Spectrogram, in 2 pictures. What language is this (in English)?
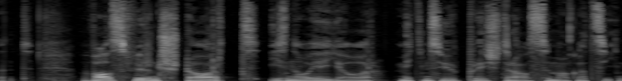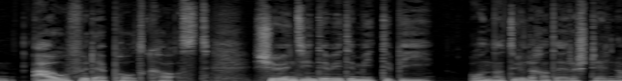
German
